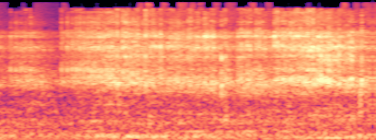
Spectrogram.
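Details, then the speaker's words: Viper digital slot car running fast on the oval. A high, fast ratcheting chatter like a flapping rubber band rides over the motor whir; it is gear noise, and the owner thinks it may need oil or alignment. "I want you to hear the rubber band sound some kind of gear noise this quick it's driving fast wants to wipe out on that"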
